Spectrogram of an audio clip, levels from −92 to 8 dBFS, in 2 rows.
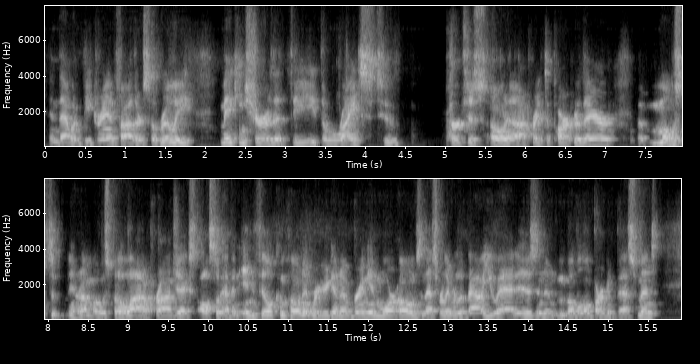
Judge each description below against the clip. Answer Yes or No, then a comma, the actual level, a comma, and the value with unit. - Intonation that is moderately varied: No, narrow, 2.3 semitones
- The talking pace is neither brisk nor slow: No, fast, 220 wpm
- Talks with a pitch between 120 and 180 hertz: No, low, 105 Hz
